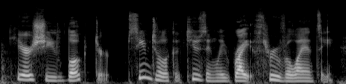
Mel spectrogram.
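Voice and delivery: ordinary delivery

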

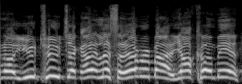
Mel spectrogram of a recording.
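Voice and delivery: high priest summoning all the priests loudly; shouting priests in. Acted. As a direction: call everybody in at the top of his voice. Azariah calling all the priests.

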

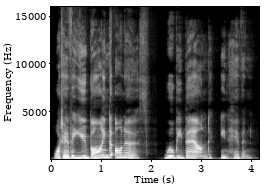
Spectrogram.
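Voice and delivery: ordinary talk

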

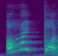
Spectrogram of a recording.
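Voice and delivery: high, loud disbelieving oh my God; shocked exclamation. Real, not acted. Recalling the pizza guy's comment, loud and disbelieving. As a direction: gasp it out in disbelief.

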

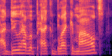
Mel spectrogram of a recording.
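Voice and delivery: ordinary talk

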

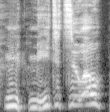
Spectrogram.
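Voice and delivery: high, loud anime voice; overacted anime dub. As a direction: shout it like an anime hero. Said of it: "You sounded like an anime character".

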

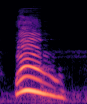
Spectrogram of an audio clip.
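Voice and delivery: short, high-pitched woo; high whoop. Real, not acted. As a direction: let out a quick excited whoop.

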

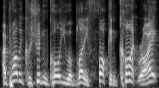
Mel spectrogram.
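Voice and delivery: high, loud mock Aussie bloke; Aussie guy. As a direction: put on a cheeky Australian accent and ask it straight. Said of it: "and he goes".

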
